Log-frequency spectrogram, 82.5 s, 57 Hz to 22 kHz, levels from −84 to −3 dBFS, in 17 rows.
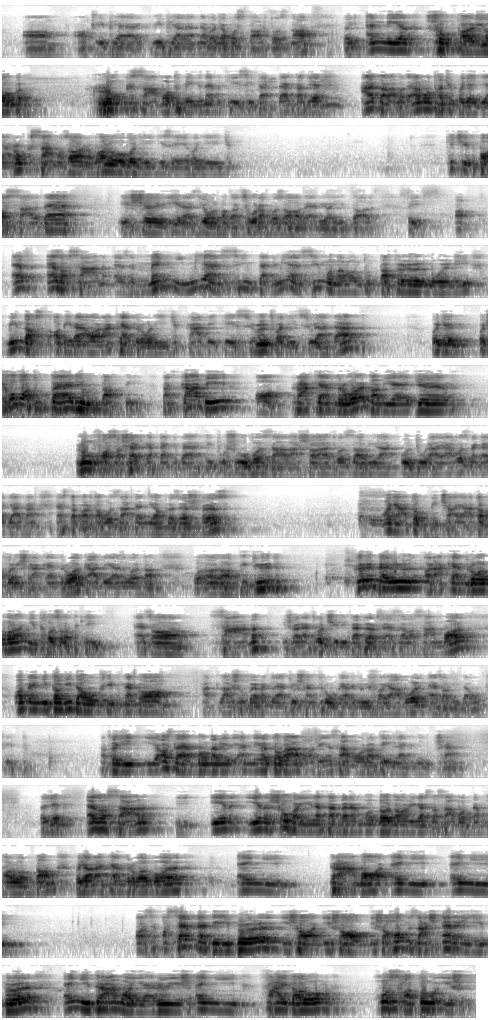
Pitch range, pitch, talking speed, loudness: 120-160 Hz, 140 Hz, 140 wpm, -17 LUFS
